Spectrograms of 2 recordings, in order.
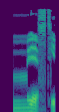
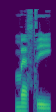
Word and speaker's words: месте: Месте. – Месте, place. The stress is on the first syllable.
